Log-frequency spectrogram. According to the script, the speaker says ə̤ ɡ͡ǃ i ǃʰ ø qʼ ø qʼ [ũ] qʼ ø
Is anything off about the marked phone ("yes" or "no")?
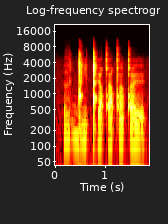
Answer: no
